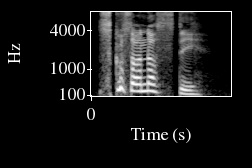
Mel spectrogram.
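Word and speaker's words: zkušenosti: Skusenosti. – Yep, there you go. Skusenosti. – You did it well. You just put the emphasis in the wrong spot.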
